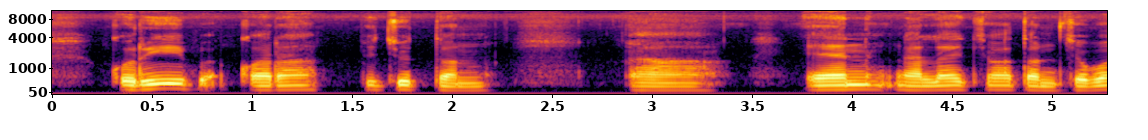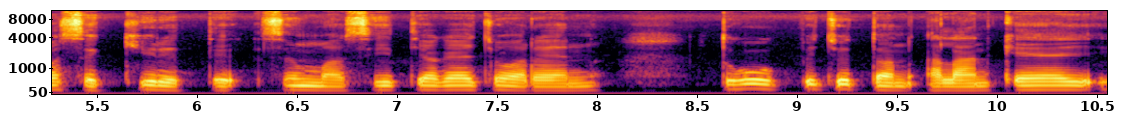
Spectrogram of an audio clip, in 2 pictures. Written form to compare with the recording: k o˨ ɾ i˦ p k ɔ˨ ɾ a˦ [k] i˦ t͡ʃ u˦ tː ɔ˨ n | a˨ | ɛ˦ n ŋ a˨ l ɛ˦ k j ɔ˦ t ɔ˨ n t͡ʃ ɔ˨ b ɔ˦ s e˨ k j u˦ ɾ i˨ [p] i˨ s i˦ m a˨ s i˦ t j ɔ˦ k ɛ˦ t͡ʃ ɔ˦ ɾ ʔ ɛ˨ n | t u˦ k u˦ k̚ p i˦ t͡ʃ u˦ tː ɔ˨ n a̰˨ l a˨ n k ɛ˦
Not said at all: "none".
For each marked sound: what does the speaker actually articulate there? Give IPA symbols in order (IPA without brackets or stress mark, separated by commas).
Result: p, t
